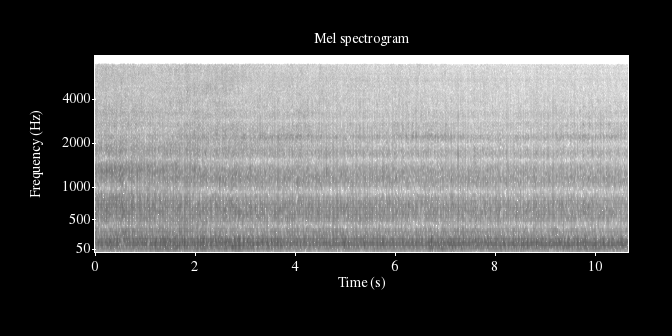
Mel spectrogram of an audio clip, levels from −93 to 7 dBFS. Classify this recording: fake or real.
fake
